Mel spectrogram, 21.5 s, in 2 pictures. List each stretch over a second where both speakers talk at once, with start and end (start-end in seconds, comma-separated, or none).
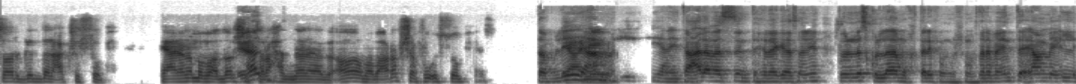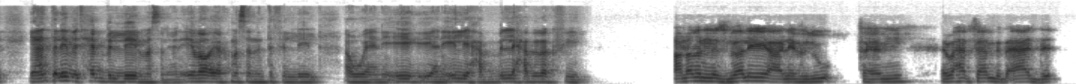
none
